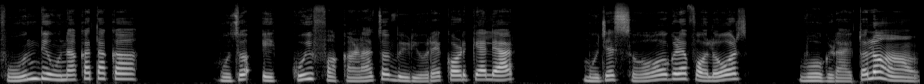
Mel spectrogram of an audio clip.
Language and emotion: Goan Konkani, fearful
